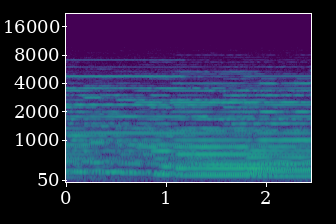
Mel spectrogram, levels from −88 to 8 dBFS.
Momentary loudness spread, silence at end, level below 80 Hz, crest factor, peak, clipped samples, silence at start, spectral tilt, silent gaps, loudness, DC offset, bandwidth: 4 LU; 0 s; -68 dBFS; 14 dB; -18 dBFS; under 0.1%; 0 s; -5 dB/octave; none; -31 LUFS; under 0.1%; 11.5 kHz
